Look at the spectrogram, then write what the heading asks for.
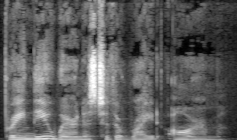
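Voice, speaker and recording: A woman guiding a yoga nidra relaxation, giving calm, gentle, unhurried instructions with pauses. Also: on the low side, vocal fry, breathy edge. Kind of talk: guided relaxation meditation.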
